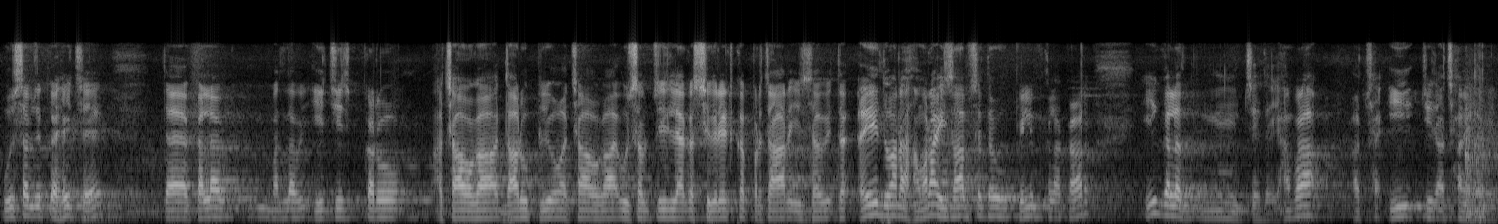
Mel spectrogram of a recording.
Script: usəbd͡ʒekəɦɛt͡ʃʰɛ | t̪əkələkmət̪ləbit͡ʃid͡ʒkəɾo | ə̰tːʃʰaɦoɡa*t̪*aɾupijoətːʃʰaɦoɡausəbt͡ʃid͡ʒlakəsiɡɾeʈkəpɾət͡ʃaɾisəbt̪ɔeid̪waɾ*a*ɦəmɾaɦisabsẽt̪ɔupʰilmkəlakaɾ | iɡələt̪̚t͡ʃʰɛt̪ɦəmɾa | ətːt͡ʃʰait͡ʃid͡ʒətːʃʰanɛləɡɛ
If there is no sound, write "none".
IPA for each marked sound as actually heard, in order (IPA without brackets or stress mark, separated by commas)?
d̪, a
